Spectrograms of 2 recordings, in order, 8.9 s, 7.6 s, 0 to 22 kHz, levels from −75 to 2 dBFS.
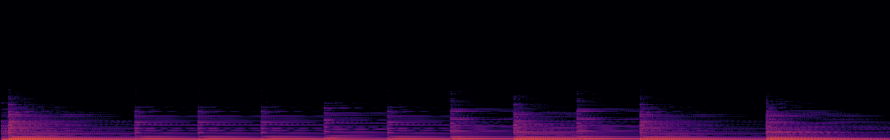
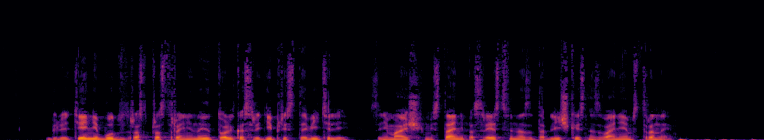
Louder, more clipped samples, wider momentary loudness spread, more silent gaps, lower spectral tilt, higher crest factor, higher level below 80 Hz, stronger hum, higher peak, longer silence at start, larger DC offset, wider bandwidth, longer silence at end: second, -39 LUFS vs -30 LUFS; neither; second, 7 LU vs 11 LU; neither; first, -7 dB/octave vs -5.5 dB/octave; about the same, 16 dB vs 20 dB; second, -64 dBFS vs -46 dBFS; neither; second, -22 dBFS vs -10 dBFS; second, 0 s vs 0.45 s; neither; second, 8.4 kHz vs 16 kHz; about the same, 0 s vs 0.1 s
